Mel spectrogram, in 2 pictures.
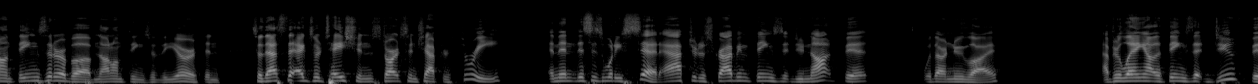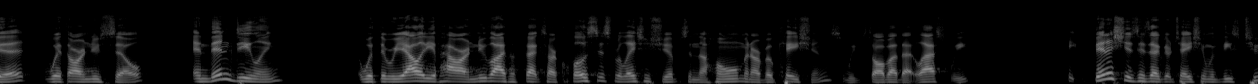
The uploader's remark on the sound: Sermon Audio from our Worship service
